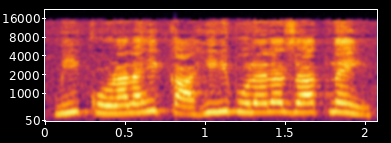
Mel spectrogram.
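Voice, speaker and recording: A sharp-tongued young wife, indignant and cutting, voiced by a woman narrator. Her voice rides high. It is told in a storybook reading. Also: fairly even intonation, a little fast.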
